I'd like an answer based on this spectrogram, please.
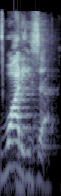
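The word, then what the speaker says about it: Wattieza: How do I pronounce that? Wadiza. The first one is called Wadiza and is known as the world's first tree that we know of.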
